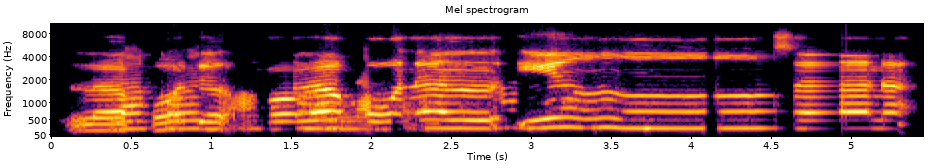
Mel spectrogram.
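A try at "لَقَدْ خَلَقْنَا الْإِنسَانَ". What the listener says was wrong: Jadi tidak terlalu dekat ke hidung ya. Sedikit saja tipis ya.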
